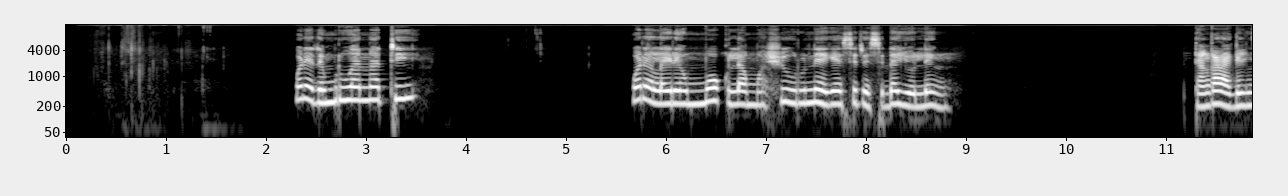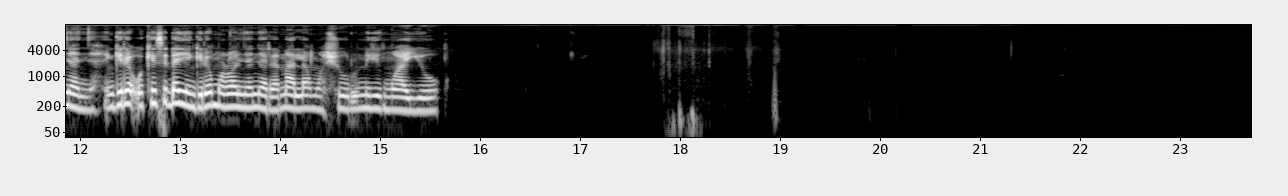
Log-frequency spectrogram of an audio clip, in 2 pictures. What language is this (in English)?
Masai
